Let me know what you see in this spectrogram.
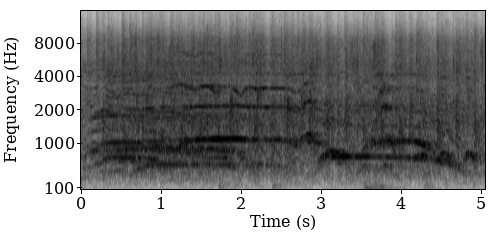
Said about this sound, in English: Could I please hear an enormous round of applause for Mr. Derek Sinn?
